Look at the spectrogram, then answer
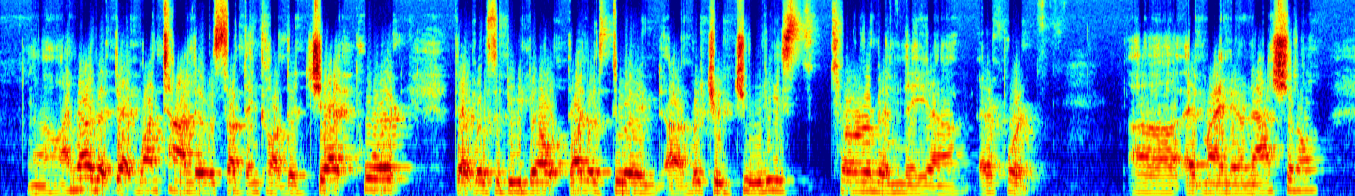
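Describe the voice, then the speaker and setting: At a moderate pace, a woman with a fairly low pitch and a dark, mellow tone keeps her intonation fairly even. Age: 70s. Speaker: retired airport operations employee. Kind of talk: interview answer, oral history.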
